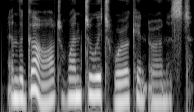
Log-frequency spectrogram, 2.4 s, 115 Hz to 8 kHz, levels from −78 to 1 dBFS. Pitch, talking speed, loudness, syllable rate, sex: 190 Hz, 220 wpm, -16 LUFS, 4.5 syllables/s, female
